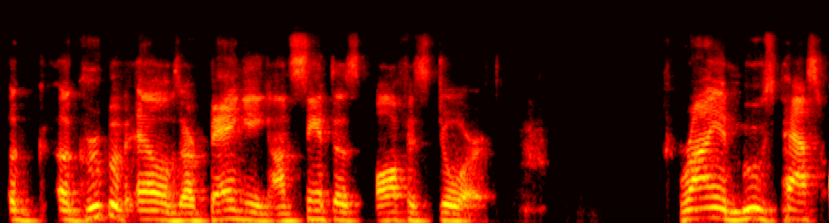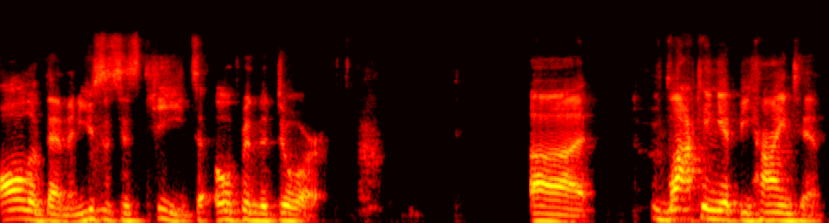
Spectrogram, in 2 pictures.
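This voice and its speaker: A man narrating stage directions at a table read of a comedy script. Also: fairly high pitch.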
